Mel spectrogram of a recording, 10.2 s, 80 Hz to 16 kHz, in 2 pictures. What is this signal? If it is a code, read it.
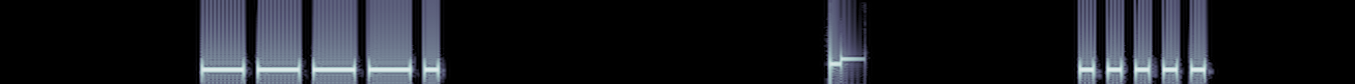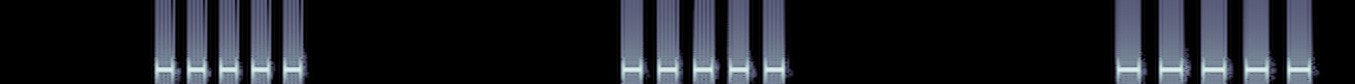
Morse code, heard as a keyed tone, about 20 wpm, spaced as for 6 wpm, 700 Hz. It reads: 9 5555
